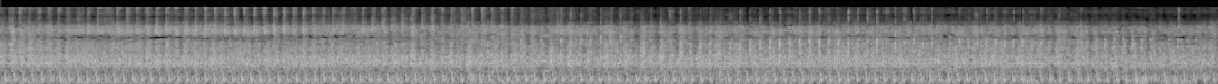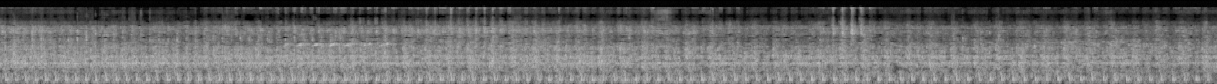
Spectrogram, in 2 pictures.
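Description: A boat's engine running steadily at cruising speed, with an even, fast chugging pulse throughout.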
